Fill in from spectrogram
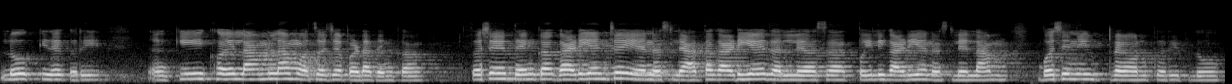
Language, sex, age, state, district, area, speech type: Goan Konkani, female, 30-45, Goa, Pernem, rural, spontaneous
